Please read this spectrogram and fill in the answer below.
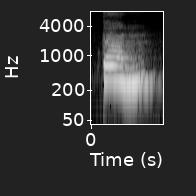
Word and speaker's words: thumb: The first condition is B is not pronounced after M at the end of a word. If you see the examples, cum, thumb, climb, crumb, lamb, etc.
